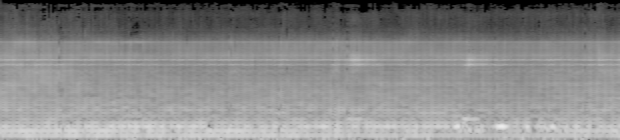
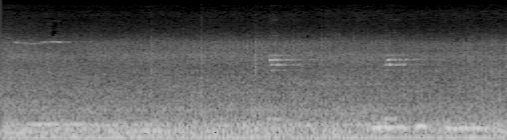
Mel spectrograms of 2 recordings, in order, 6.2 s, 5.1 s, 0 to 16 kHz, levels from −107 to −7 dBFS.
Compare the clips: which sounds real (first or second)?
second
